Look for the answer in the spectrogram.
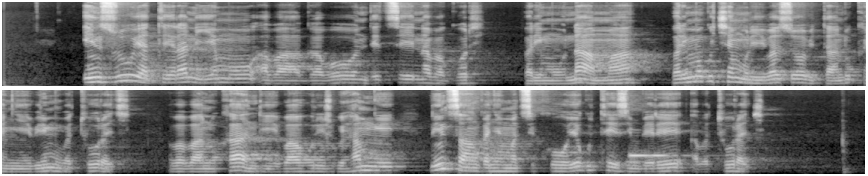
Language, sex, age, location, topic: Kinyarwanda, male, 25-35, Huye, health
